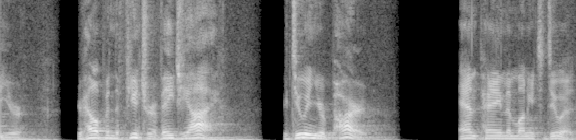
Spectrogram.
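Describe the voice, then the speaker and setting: A man speaks at a fairly quick pace in an animated tone. Audible room echo surrounds his voice. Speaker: tech streamer. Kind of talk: casual livestream rant. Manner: fast.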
